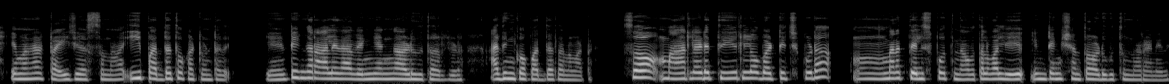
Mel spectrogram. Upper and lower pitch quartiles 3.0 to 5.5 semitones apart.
No: narrow, 2.4 semitones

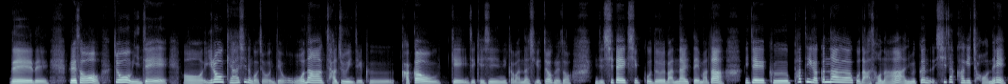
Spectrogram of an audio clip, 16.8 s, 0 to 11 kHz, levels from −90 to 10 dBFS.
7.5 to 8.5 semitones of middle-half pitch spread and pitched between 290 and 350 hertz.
No: wide, 7.9 semitones; high, 205 Hz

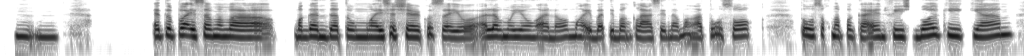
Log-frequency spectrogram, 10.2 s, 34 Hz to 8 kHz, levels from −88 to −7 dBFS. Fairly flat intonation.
Yes: narrow, 1.7 semitones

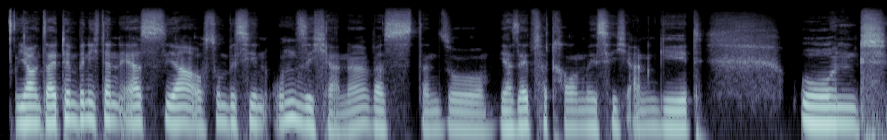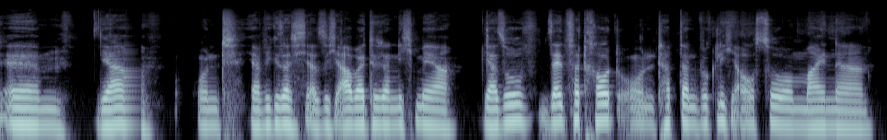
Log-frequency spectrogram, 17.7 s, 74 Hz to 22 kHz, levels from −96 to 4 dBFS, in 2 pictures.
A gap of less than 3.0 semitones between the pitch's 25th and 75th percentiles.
Yes: narrow, 2.6 semitones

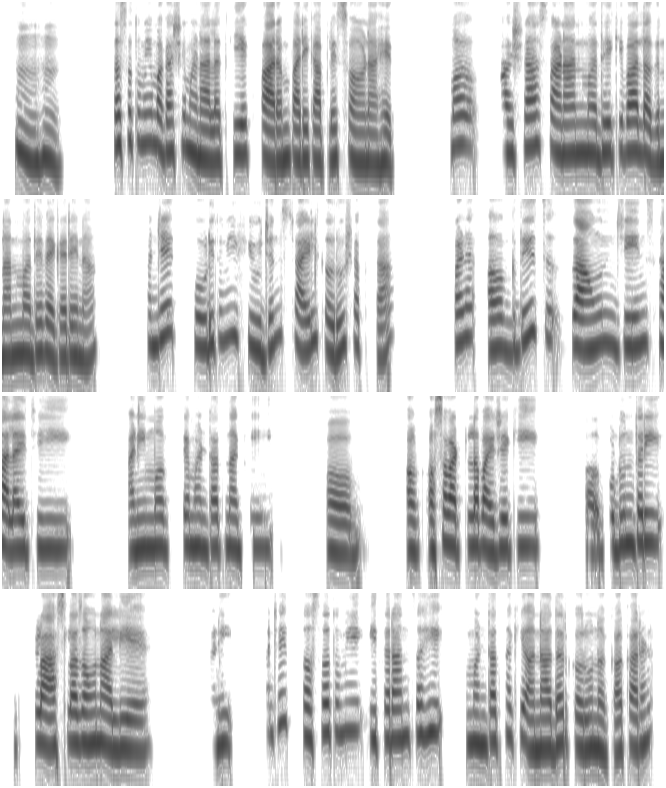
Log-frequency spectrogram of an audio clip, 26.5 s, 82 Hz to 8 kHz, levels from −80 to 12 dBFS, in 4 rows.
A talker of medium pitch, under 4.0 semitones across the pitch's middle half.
No: high, 225 Hz; average, 3.3 semitones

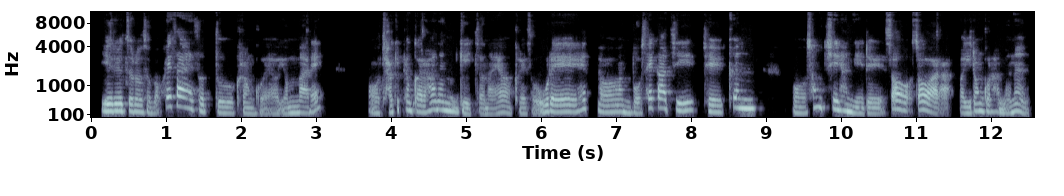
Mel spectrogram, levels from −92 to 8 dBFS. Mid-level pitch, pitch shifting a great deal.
Yes: medium, 170 Hz; wide, 6.7 semitones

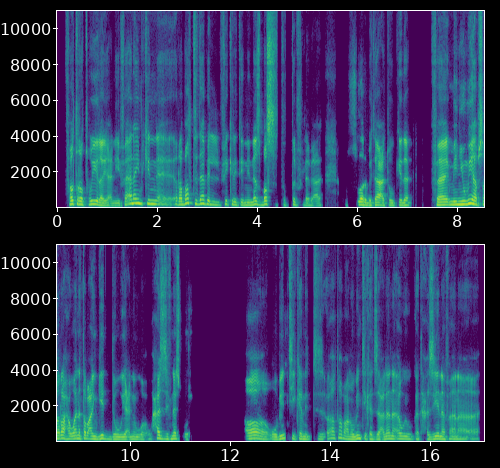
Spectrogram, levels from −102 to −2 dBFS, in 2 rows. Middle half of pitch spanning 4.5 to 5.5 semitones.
Yes: average, 4.9 semitones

